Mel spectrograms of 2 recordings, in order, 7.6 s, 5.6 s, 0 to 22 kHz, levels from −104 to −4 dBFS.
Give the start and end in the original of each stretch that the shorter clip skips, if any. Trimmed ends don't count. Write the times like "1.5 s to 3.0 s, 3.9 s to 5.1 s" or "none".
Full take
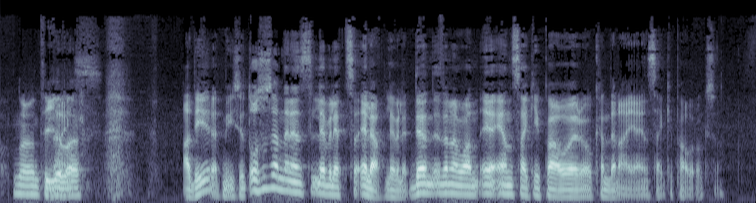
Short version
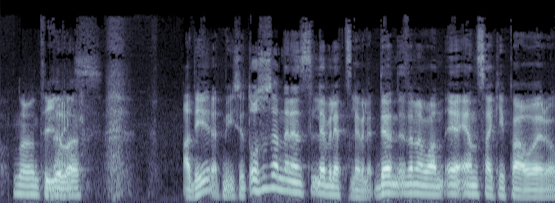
3.5 s to 3.8 s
